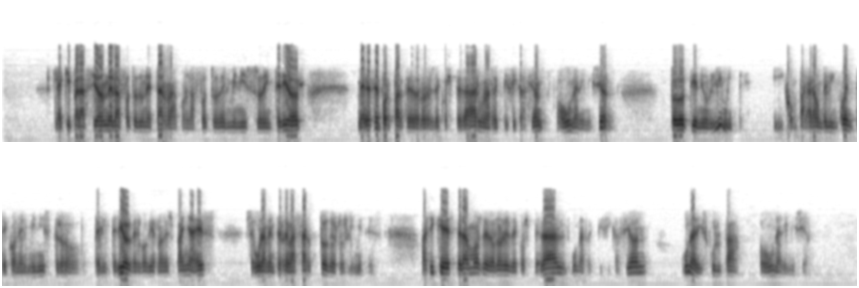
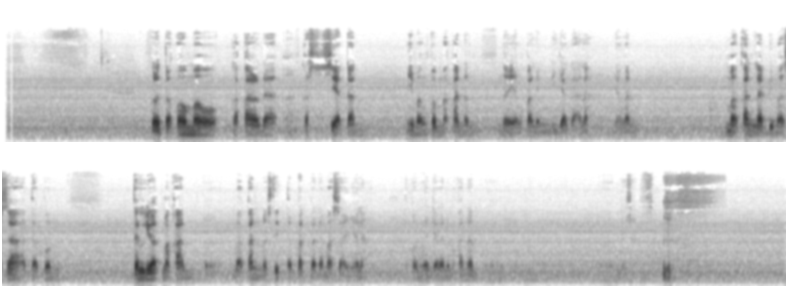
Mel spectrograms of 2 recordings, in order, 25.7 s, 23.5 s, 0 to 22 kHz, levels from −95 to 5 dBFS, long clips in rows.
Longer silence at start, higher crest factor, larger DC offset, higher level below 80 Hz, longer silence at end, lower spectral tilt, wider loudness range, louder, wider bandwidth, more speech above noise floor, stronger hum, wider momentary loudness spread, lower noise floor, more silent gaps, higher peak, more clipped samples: second, 0.8 s vs 0.95 s; second, 16 dB vs 24 dB; neither; first, -64 dBFS vs -72 dBFS; second, 0.75 s vs 1.1 s; second, -3 dB/octave vs -4.5 dB/octave; second, 5 LU vs 16 LU; first, -18 LUFS vs -25 LUFS; second, 7.6 kHz vs 11 kHz; first, 50 dB vs 25 dB; first, 50 Hz at -70 dBFS vs none; second, 18 LU vs 26 LU; first, -69 dBFS vs -50 dBFS; neither; about the same, -4 dBFS vs -4 dBFS; neither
